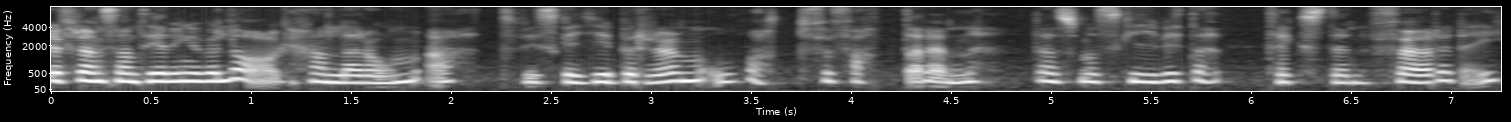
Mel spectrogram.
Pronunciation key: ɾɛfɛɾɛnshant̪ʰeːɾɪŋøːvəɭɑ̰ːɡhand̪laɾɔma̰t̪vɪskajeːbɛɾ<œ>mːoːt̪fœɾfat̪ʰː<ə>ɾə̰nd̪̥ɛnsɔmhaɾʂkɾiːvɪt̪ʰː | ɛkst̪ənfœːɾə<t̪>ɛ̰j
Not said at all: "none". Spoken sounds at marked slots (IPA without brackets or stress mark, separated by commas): œ, a, d̪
